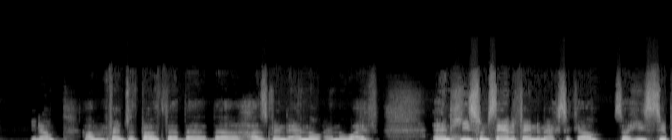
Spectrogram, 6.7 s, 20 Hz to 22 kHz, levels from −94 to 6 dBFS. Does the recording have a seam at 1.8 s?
no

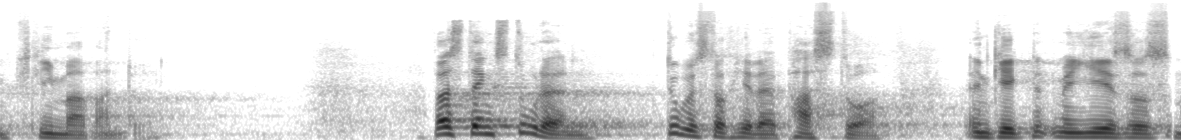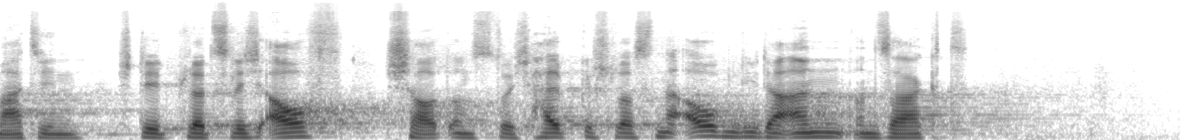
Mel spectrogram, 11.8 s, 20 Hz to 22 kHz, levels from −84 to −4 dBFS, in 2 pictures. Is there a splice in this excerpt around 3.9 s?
yes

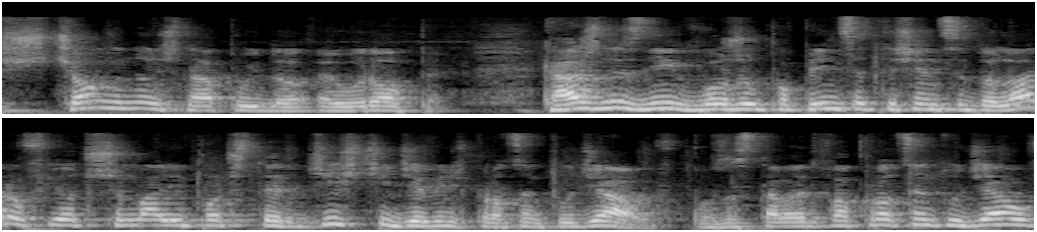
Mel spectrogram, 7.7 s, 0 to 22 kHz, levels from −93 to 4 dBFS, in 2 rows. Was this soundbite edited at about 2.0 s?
yes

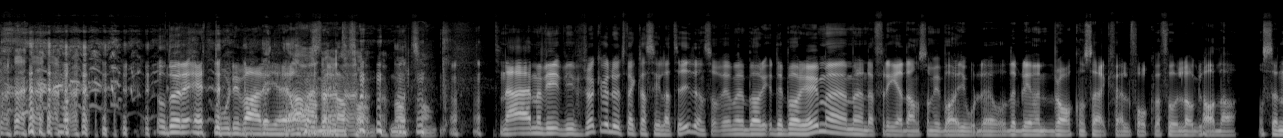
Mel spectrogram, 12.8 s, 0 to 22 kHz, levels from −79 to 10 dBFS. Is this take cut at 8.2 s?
no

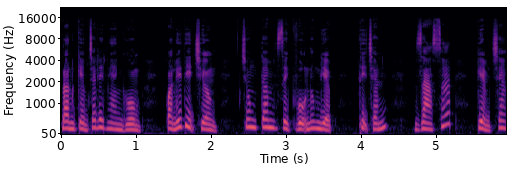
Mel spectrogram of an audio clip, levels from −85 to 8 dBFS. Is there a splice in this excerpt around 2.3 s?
no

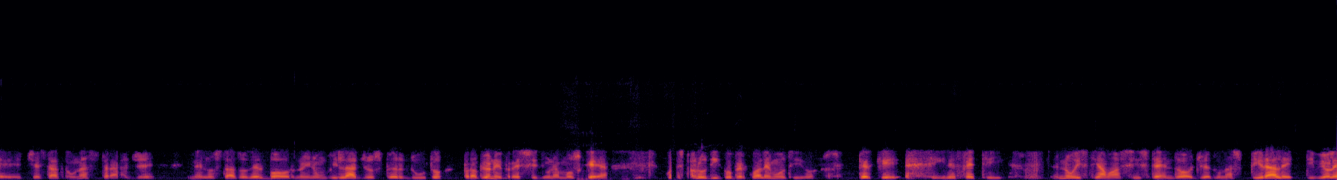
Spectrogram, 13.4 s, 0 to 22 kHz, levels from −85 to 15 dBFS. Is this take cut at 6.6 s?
no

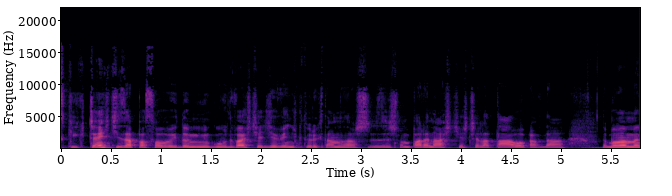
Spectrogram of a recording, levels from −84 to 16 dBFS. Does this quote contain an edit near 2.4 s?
no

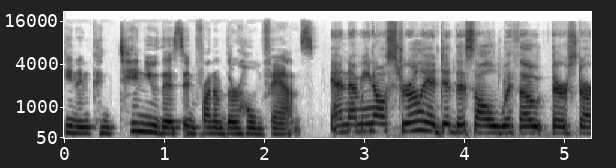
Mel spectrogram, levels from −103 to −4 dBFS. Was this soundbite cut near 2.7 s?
yes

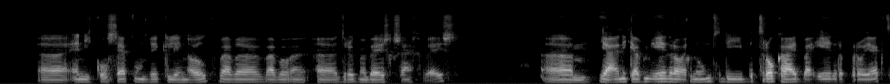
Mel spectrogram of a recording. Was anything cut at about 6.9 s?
yes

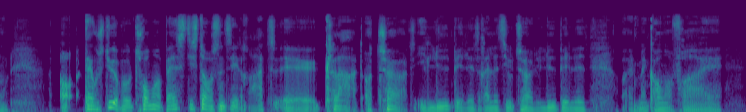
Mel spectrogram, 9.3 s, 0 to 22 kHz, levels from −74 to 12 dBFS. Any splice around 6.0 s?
no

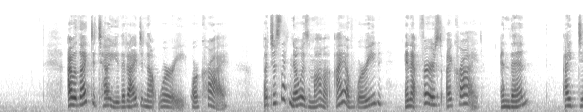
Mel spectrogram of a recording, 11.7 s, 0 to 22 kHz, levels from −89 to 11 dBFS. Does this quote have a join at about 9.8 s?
yes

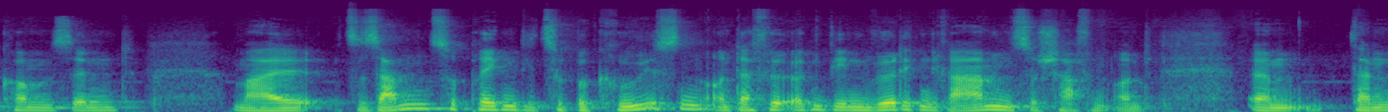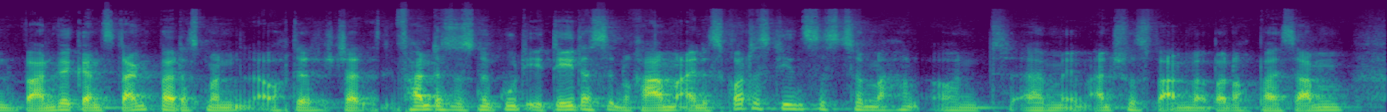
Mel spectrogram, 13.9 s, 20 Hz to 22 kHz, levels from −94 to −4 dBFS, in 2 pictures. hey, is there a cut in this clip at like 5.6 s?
no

